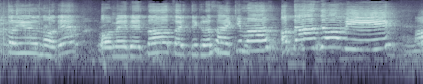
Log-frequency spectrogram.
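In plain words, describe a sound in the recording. A young woman speaks brightly through a microphone.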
